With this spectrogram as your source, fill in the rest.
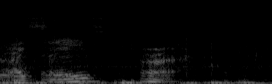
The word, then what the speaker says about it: laissez-faire: Okay, laissez-faire. That's how you pronounce it, colleagues.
